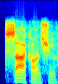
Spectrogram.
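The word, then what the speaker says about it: Sa'khonsu: Lotus Sakansu. Spell that last one. S-A, an apostrophe, K-H-O-N-S-U. Sakonshu.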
